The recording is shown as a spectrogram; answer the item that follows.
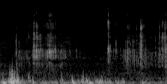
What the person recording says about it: you can hear there's salt pellets inside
